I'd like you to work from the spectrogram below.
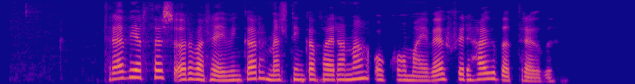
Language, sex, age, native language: Icelandic, female, 50-59, Icelandic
